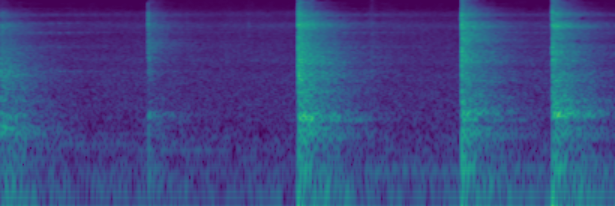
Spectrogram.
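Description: Butcher's cleaver chopping meat and bone on a wooden tree-trunk block: a light chop about a second in, then three heavy chops in the last two seconds, each with a short ringing decay.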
